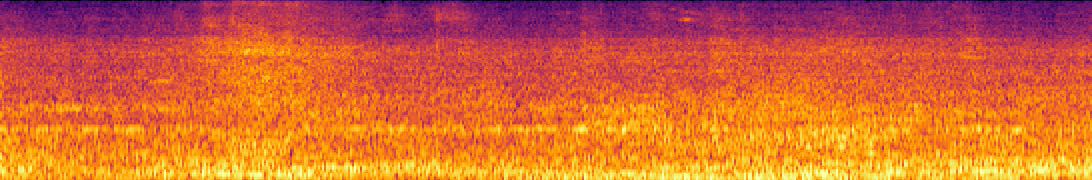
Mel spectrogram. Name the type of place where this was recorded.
street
